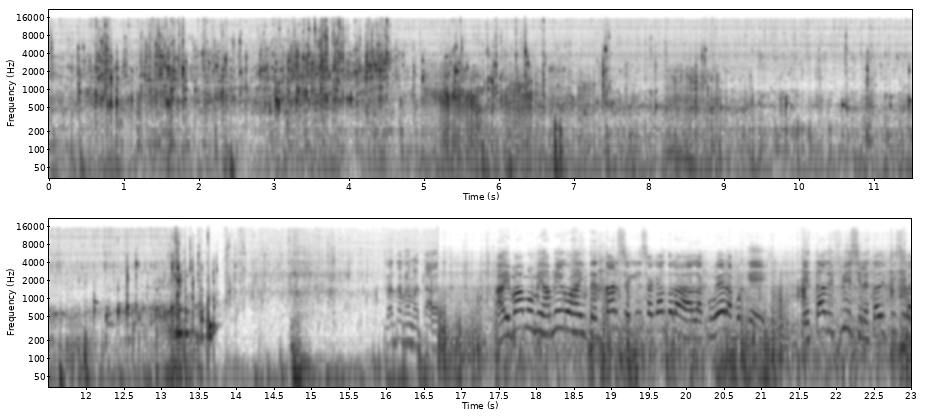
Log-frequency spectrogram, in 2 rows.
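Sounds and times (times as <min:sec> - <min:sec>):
scattered underwater clicks: 0:00.0 - 0:14.2
muffled underwater rushing water: 0:00.0 - 0:17.5.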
